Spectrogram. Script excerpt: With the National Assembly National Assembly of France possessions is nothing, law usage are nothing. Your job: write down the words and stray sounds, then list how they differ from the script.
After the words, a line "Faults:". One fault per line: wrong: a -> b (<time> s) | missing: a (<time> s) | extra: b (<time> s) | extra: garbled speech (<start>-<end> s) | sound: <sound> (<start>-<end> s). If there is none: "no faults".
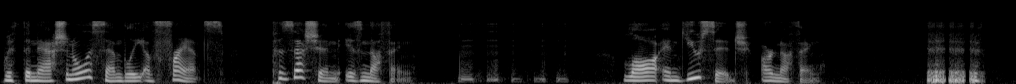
With the National Assembly of France possession is nothing, law and usage are nothing.
Faults:
missing: National Assembly (1.4 s)
wrong: possessions -> possession (2.7 s)
sound: laugh (4.6-5.7 s)
extra: and (6.6 s)
sound: laugh (9.3-9.9 s)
